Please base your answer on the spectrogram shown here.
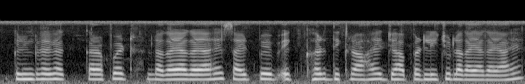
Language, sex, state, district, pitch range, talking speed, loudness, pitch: Hindi, female, Odisha, Malkangiri, 230-245 Hz, 230 wpm, -15 LUFS, 235 Hz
